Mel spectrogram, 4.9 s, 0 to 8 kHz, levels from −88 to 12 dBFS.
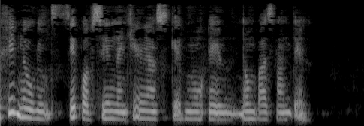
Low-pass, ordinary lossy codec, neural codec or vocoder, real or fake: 7.2 kHz; MP3, 32 kbps; codec, 24 kHz, 1 kbps, SNAC; fake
